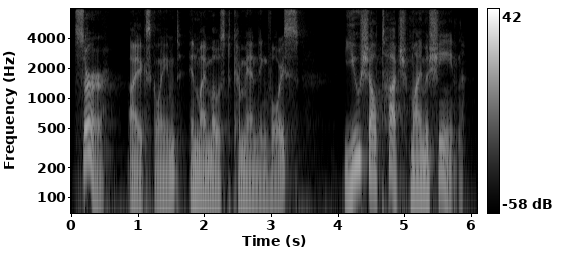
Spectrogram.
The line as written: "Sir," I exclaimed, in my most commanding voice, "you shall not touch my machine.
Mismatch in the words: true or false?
true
